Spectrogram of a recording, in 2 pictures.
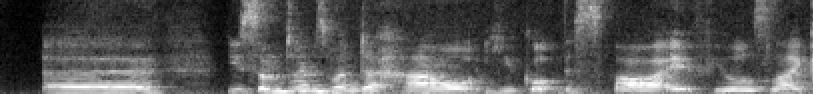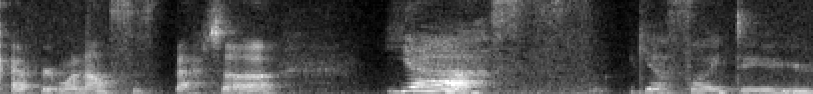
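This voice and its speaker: A woman with a British accent speaks at a fairly slow pace, her pitch fairly high. Her pitch varies in an ordinary way, with noticeable background noise. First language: Polish. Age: 20s. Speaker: YouTuber, medical student. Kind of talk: casual Q&A vlog.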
